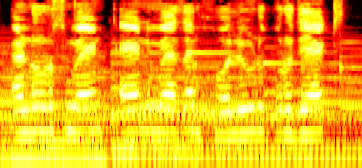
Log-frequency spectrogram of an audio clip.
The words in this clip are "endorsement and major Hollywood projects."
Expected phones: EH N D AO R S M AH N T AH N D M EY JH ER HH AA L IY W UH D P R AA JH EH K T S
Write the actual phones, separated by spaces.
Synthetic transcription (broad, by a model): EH N D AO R S M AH N T AH N D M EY Z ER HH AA L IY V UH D P R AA JH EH K T S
